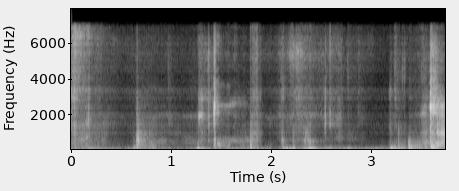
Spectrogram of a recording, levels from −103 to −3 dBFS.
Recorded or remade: remade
